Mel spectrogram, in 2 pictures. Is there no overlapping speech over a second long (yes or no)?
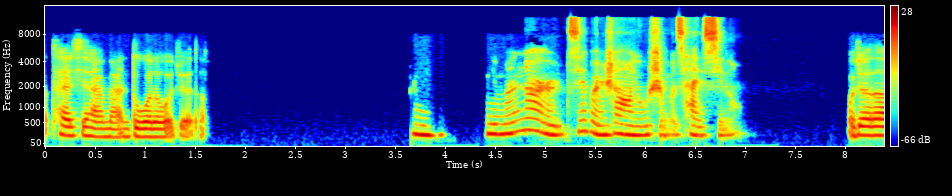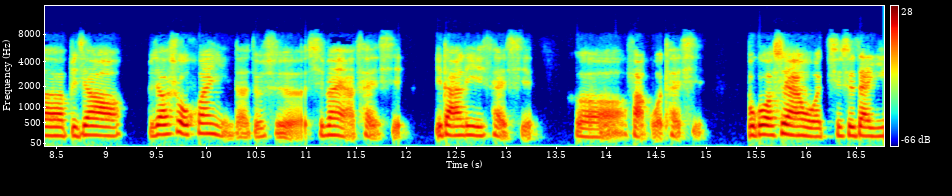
yes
